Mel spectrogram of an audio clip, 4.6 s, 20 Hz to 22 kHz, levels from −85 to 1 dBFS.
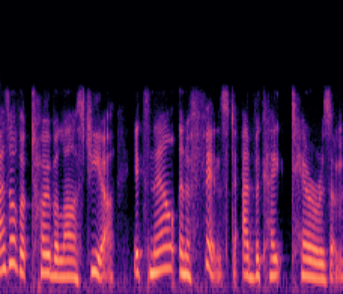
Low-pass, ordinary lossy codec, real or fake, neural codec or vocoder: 7.2 kHz; Opus, 16 kbps; fake; codec, 16 kHz, 8 kbps, FunCodec, trained on Chinese and English, 25 frames a second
